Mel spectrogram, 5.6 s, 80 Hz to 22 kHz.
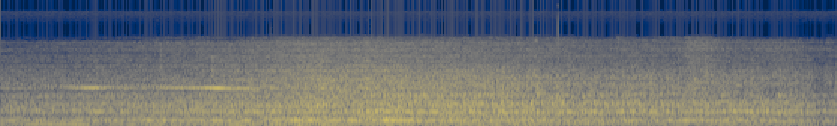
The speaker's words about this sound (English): That'll be the 11 p.m. bus, the Pearly Gates special.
